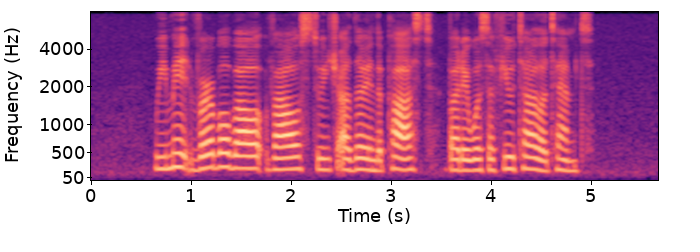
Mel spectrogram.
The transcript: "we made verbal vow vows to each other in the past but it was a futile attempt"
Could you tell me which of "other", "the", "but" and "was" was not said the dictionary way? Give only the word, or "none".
none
